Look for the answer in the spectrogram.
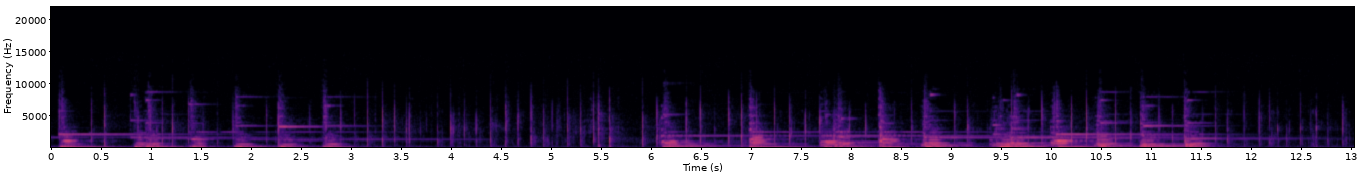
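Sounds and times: tap-shoe clicks on stage floor: 0:00.2 - 0:13.0.

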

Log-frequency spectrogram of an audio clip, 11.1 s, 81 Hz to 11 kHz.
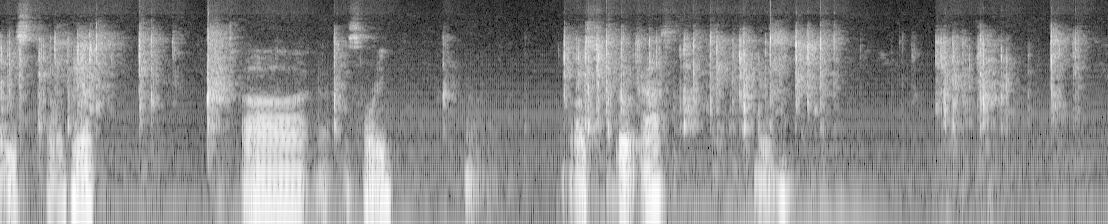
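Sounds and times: computer keyboard typing: 0:00.0 - 0:02.4, 0:03.3 - 0:03.6, 0:05.6 - 0:10.9.

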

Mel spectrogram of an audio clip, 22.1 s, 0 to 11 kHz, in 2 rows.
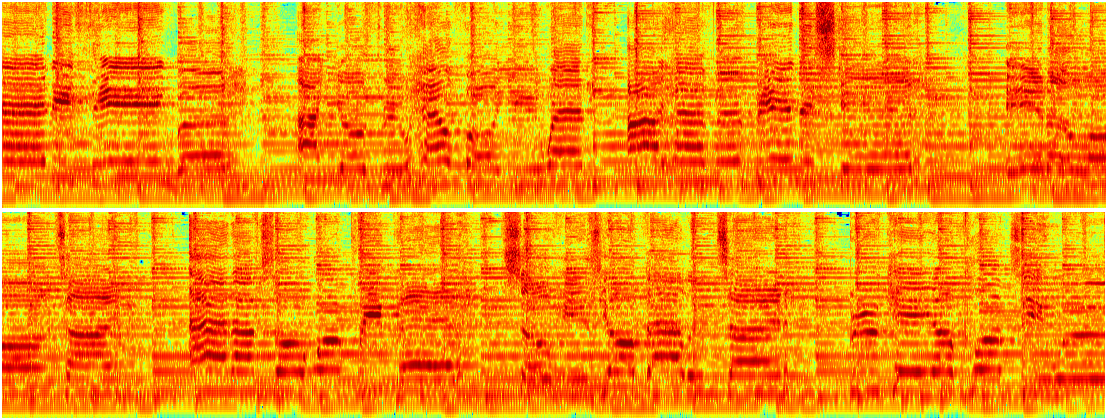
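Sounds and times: acoustic guitar strumming: 0:00.0 - 0:22.0
man singing: 0:00.0 - 0:22.0.

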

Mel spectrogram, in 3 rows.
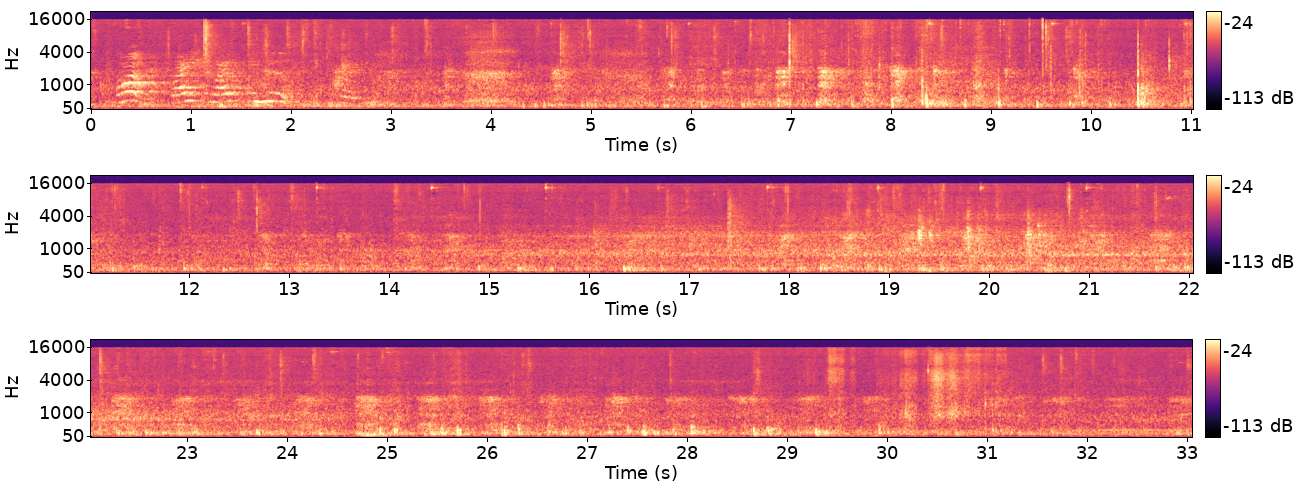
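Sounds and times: horse hoofbeats on soft dirt: 0:00.2 - 0:33.0.

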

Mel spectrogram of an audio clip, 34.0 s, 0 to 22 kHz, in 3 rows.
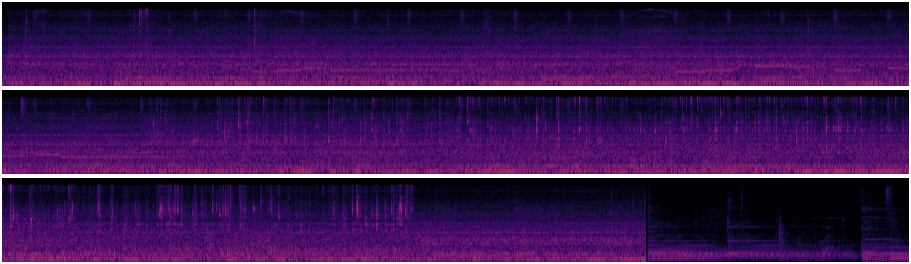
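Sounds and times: soft background music: 0:00.0 - 0:34.0
water trickling and dripping: 0:13.0 - 0:27.9.

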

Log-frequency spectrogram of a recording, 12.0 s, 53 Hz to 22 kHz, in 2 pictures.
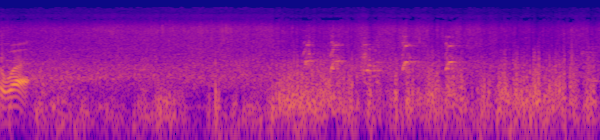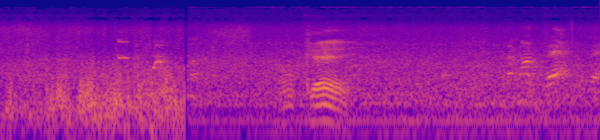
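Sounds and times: wind buffeting microphone: 0:00.0 - 0:07.9
dog yapping: 0:03.0 - 0:04.7, 0:07.2 - 0:07.8.

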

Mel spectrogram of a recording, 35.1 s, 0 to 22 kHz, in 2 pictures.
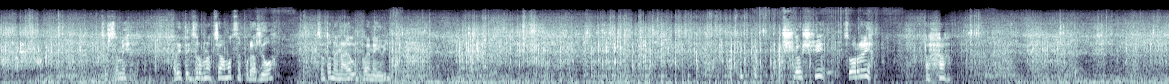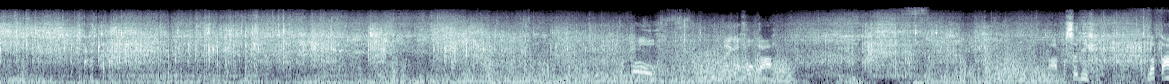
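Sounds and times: bike tyres rumbling on dirt trail: 0:00.0 - 0:35.0
wind buffeting microphone: 0:00.0 - 0:35.0.

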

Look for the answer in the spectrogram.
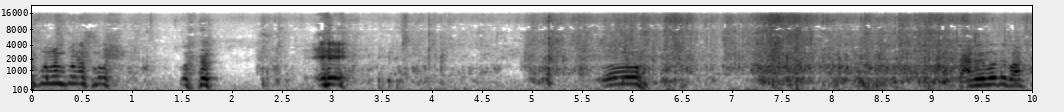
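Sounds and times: water splashing: 0:02.2 - 0:10.0
person shouting: 0:05.6 - 0:06.2.

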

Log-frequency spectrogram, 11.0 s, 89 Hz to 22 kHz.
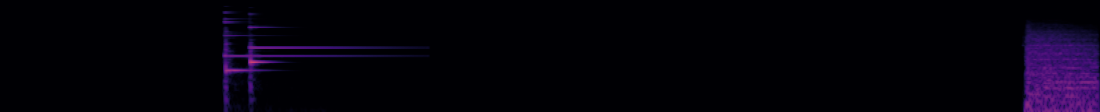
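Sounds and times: two-note chime ringing: 0:02.3 - 0:04.3.

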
